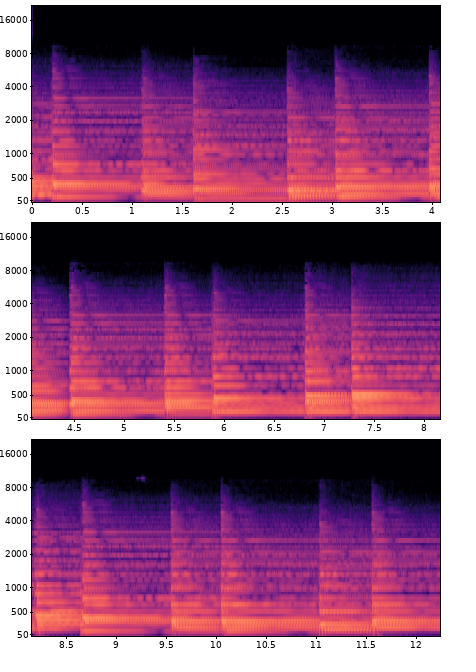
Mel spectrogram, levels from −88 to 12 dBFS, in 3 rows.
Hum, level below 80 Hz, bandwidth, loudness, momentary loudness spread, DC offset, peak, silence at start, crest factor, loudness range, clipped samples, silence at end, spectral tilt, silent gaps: none; -54 dBFS; 7.8 kHz; -16 LUFS; 7 LU; under 0.1%; 0 dBFS; 0 s; 16 dB; 2 LU; under 0.1%; 0 s; -8 dB/octave; none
